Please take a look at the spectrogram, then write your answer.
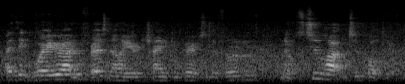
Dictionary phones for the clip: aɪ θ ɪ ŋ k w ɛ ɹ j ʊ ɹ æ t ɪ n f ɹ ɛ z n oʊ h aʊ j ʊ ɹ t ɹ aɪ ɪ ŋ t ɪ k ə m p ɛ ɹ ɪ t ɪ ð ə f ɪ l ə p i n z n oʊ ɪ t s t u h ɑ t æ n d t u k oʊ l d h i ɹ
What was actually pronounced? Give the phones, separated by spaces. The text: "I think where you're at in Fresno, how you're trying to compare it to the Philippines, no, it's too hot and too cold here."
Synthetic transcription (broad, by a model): aɪ θ ɪ ŋ k w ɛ ɹ j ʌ ɹ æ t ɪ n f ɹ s n aʊ j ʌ ɹ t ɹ aɪ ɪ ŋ t ɪ k ə m p ɛ ɹ ɪ t ɪ ð ə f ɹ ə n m n oʊ ɪ t s t u h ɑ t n t u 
